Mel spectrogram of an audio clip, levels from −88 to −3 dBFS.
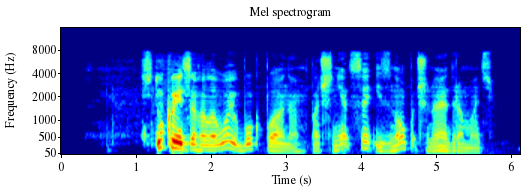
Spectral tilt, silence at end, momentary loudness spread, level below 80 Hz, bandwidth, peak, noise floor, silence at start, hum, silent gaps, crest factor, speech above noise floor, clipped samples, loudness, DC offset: -5.5 dB/octave; 0.45 s; 23 LU; -64 dBFS; 8 kHz; -2 dBFS; -62 dBFS; 1.05 s; none; none; 22 dB; 39 dB; under 0.1%; -23 LUFS; under 0.1%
